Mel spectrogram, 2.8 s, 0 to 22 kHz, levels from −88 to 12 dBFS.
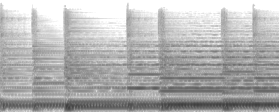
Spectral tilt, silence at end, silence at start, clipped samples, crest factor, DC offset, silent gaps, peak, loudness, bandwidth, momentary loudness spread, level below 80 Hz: -6 dB/octave; 0 s; 0 s; under 0.1%; 14 dB; under 0.1%; none; -8 dBFS; -21 LUFS; 16 kHz; 8 LU; -62 dBFS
